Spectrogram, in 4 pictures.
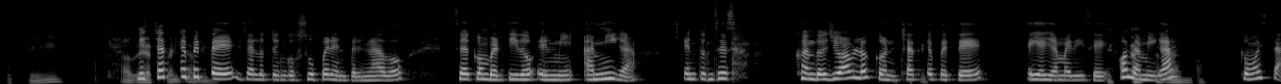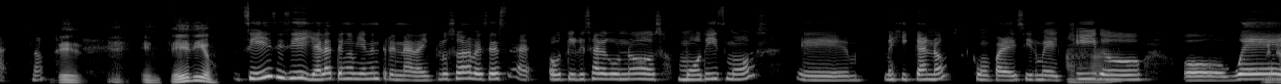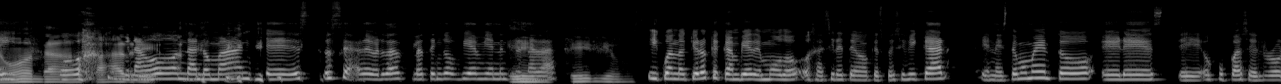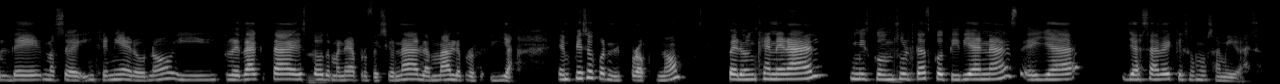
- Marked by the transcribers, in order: chuckle; giggle; gasp; surprised: "¿En serio?"; laughing while speaking: "o"; laughing while speaking: "Ande sí"; surprised: "¿En serio?"; in English: "prompt"
- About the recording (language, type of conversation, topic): Spanish, podcast, ¿Cómo influirá la inteligencia artificial en tus decisiones cotidianas?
